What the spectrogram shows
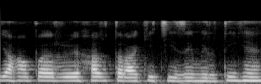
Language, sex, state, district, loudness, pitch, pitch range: Hindi, female, Delhi, New Delhi, -15 LUFS, 175 Hz, 165-180 Hz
